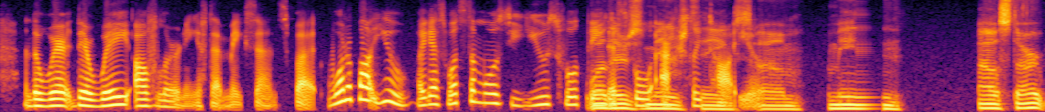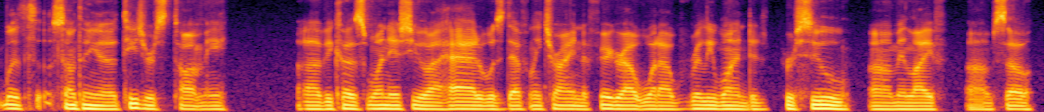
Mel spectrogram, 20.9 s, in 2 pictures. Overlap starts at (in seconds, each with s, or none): 5.9 s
